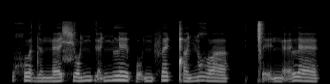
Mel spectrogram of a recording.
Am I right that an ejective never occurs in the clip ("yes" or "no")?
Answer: yes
